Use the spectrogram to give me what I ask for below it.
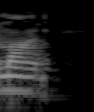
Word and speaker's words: mon: And the word for my, my, is mon, M-O-N, mon, Mon. – mon, mon. So again, we're not pronouncing the consonant on the end, but this isn't just any old consonant, no, it's an N, which means we also swallow it into the vowel and make it more nasal, mon.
